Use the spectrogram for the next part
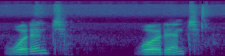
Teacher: You can hear the NT separation, but there's no vowel here.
